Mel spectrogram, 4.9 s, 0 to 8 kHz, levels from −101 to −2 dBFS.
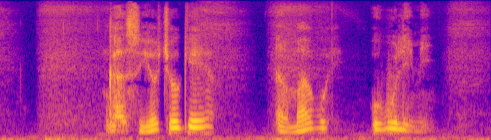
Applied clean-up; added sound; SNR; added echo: none; Breathing; 18 dB; none.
